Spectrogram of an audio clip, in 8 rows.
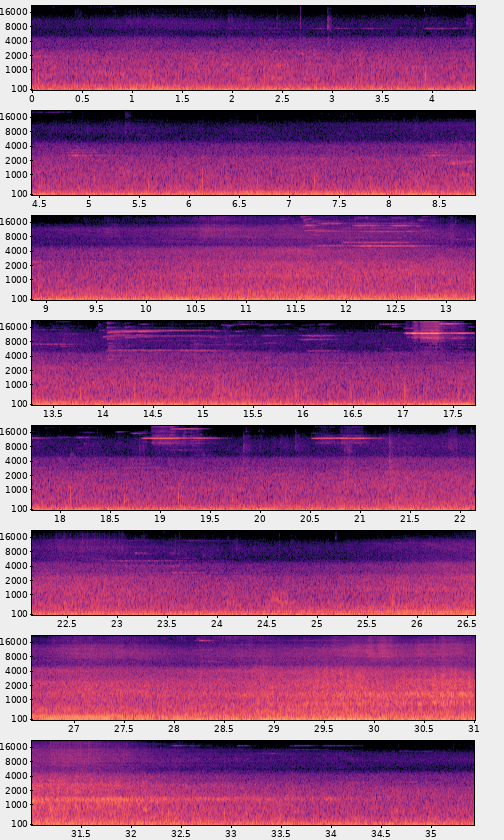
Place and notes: Traffic Sound, Follow the footsteps of sound
Shilin District, Taipei City, Taiwan, 3 May 2014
